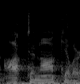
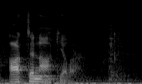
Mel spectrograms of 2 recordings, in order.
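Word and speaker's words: octonocular: and even eyeless spiders the tarantula is an Octan ular spider the atmology is the word consists of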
